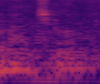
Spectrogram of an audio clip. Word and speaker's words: Alachua: With all respect to Alachua. – It rhymes with Atachua.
